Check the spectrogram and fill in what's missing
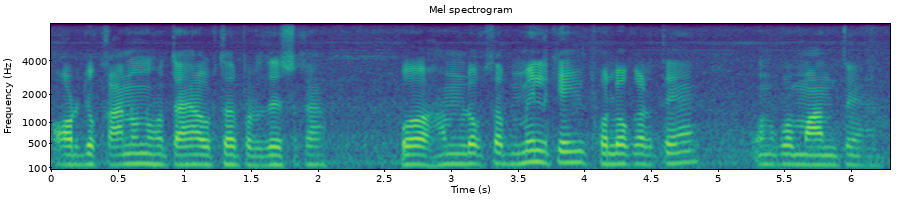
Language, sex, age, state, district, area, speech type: Urdu, male, 30-45, Uttar Pradesh, Gautam Buddha Nagar, urban, spontaneous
